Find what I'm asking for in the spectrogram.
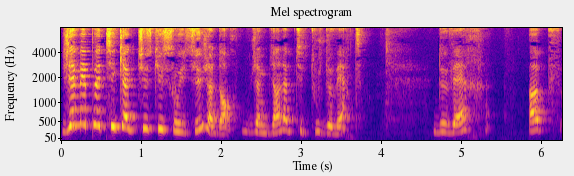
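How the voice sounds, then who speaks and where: A woman's voice: on the high side, sing-song, measured pace. A woman vlogger chatting casually on a live stream from her small home office, rambling with many fillers and laughing often. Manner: laughs often, reads viewer comments aloud. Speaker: vlogger hosting a live video. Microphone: phone mounted on a stand.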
